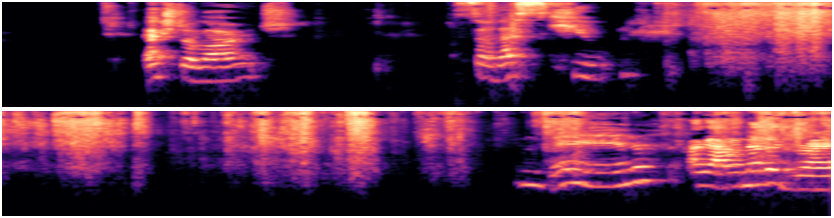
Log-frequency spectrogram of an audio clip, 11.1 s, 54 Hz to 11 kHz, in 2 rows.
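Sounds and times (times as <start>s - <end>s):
plastic bag rustling: 4.3s - 11.0s.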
